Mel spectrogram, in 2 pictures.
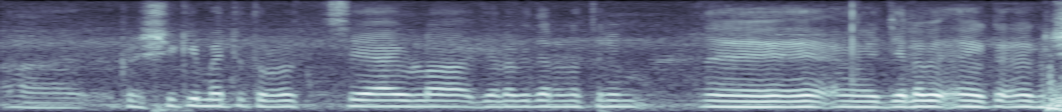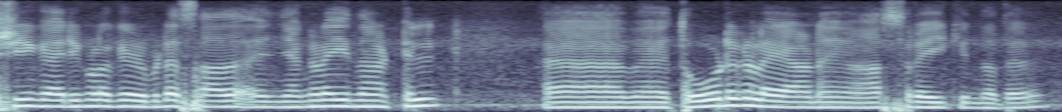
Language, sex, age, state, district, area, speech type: Malayalam, male, 45-60, Kerala, Thiruvananthapuram, urban, spontaneous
